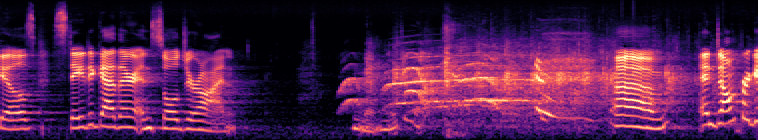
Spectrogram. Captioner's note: applause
